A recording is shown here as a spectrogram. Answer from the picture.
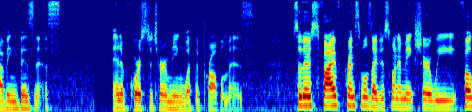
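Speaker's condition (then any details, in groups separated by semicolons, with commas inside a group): No condition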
